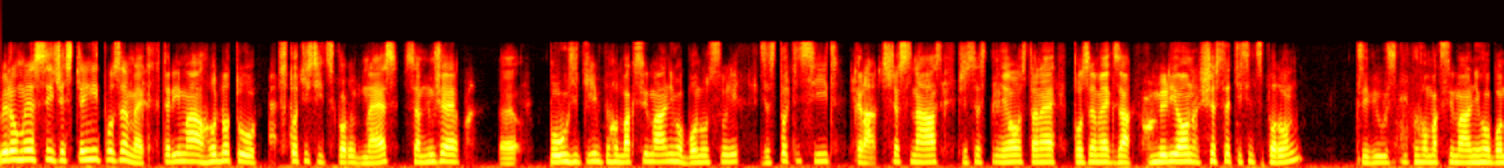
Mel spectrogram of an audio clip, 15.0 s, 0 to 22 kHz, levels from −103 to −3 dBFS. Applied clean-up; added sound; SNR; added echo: neural diffusion model UNIVERSE++.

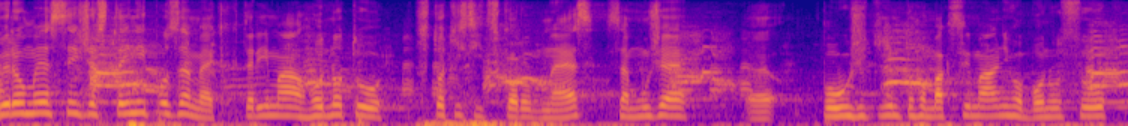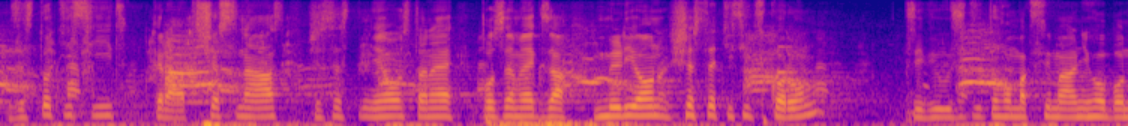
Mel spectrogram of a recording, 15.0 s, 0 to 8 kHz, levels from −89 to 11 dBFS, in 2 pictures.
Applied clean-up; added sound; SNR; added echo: none; Fowl; 4 dB; none.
